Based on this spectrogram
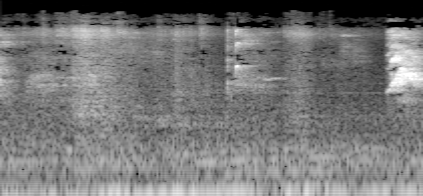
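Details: Rose-ringed parakeet (Psittacula krameri), a newly paired turquoise-blue male and albino female, gives short, harsh, screechy squawks, the loudest burst at the very end, over a steady low hum.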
